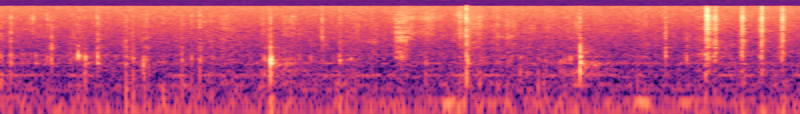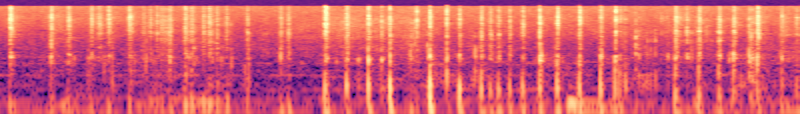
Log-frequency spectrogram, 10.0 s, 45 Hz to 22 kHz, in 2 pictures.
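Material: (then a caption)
Cardboard. A small, hollow white cardboard box held in one hand is tapped with long fingernails. Quiet, dry clicks come at first as scattered single taps, then from about 4.5 seconds turn into faster runs. They grow loudest and densest after 7 seconds, each tap sharp and bright with a short hollow knock that dies away almost at once.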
